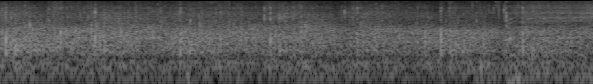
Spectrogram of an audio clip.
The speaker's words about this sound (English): So watch this. Yeah, you can go applaud. You can go and give God praise.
